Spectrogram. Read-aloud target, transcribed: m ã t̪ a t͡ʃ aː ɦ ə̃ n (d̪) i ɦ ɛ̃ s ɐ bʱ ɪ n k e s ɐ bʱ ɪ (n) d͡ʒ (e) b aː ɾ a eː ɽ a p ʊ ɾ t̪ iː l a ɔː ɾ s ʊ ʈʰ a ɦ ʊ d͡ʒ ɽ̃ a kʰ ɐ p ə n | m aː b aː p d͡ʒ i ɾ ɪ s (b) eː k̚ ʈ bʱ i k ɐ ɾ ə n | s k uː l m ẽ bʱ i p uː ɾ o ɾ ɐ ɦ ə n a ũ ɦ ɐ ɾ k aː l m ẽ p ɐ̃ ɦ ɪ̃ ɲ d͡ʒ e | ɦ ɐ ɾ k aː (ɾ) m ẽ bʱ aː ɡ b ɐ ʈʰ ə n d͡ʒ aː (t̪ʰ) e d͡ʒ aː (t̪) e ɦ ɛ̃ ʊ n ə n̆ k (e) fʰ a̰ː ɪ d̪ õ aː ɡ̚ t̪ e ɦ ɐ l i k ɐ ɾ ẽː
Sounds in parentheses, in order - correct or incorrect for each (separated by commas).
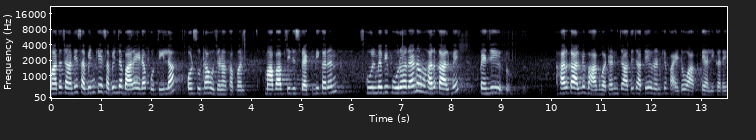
incorrect, correct, incorrect, incorrect, incorrect, incorrect, correct, correct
